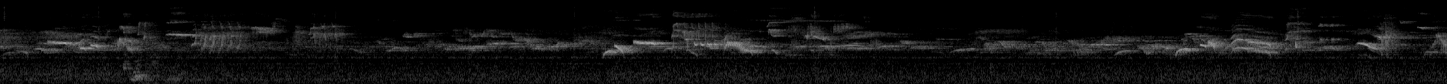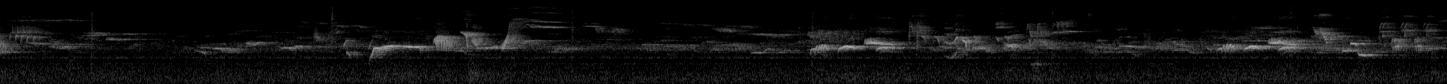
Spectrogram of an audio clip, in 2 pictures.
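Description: Songbirds singing: short, chirpy, warbled phrases that come in clusters every few seconds.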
